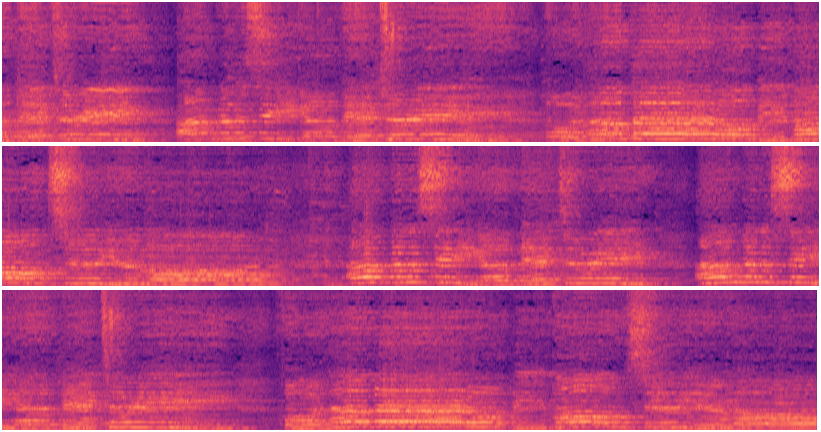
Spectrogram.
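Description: Church worship team singing a gospel song together, several voices in harmony, over a live band with a bass line that changes every couple of seconds.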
